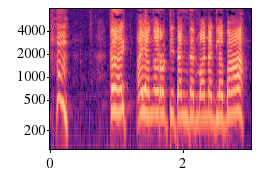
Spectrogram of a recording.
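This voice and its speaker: A woman's voice: sits high, fairly even intonation, normal speed, a bit bright, no echo, studio quality. A woman with an Ilocano accent playing a nagging, demanding wife and mother in an audio drama. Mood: scolding. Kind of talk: Ilocano radio-style drama acting.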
